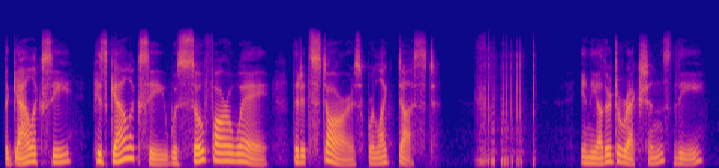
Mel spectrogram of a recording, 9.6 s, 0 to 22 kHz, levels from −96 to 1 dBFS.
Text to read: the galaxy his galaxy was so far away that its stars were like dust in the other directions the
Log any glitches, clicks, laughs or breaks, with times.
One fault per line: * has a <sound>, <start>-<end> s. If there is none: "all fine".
* has a squeak, 6.3-7.2 s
